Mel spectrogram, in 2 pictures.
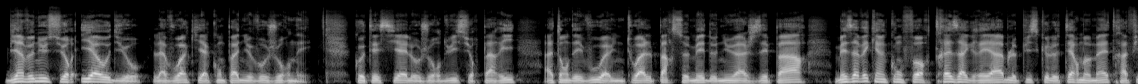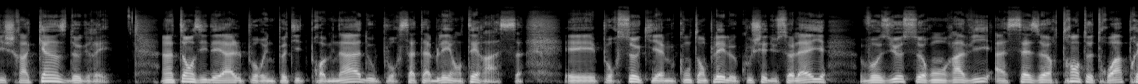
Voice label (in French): Audio Météo; One fm méteo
